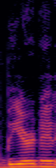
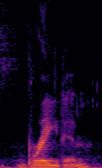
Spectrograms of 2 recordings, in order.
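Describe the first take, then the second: First: The name is said like Bearden. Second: The name is said like Braden. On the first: The speaker calls it wrong. "I said the last name wrong earlier" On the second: The speaker calls it right. "It's Braden"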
